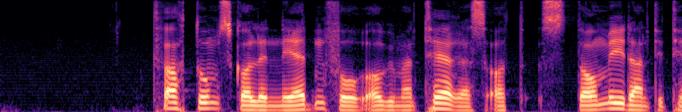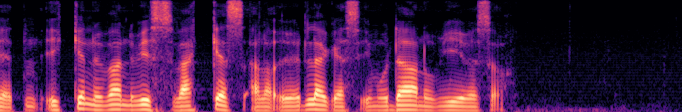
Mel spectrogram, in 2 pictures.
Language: Norwegian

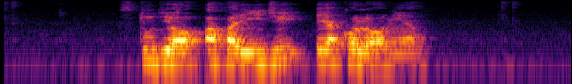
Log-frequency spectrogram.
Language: Italian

